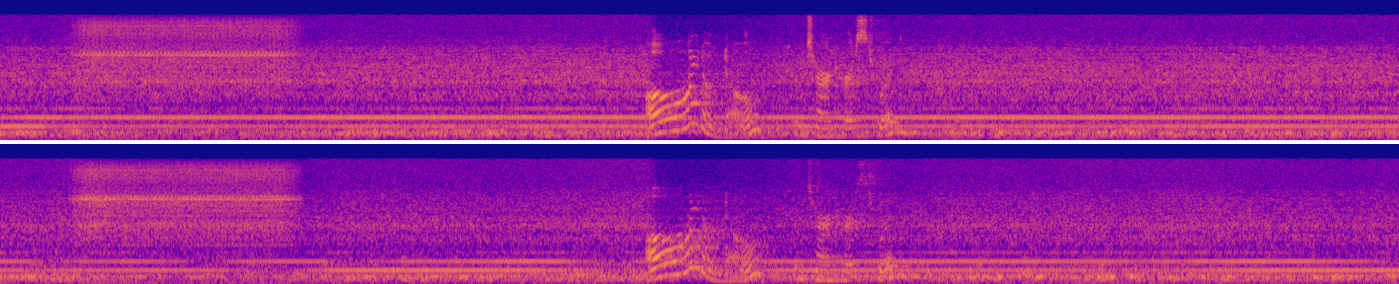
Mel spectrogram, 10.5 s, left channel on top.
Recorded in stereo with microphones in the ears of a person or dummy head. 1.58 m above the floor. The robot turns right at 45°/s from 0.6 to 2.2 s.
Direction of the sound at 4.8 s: 45° left (ahead or behind).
